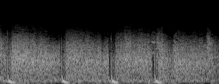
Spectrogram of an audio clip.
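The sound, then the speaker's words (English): An automatic pistol fired at point blank: a quick run of heavy, booming shots at an even rhythm over a dense, rumbling noise bed, with no voices. “Mrs. Peel reached into her pocket and withdrew an automatic pistol. As the enormous figure pushed crates and boxes out of its way, Mrs. Peel crouched down and then fired at point blank.”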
